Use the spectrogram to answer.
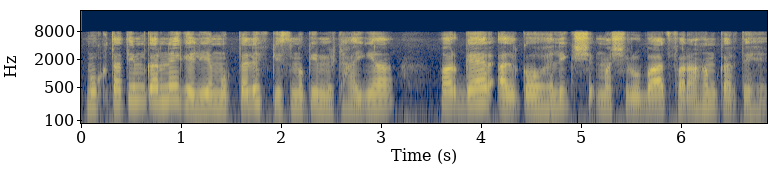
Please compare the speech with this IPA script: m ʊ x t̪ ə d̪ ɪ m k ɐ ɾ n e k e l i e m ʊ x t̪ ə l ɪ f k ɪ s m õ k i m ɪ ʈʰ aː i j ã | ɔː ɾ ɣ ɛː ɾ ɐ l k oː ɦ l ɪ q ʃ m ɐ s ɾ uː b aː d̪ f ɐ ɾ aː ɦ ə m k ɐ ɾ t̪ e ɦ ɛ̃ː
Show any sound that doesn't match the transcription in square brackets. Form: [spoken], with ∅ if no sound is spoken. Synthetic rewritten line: m ʊ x t̪ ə [t̪] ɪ m k ɐ ɾ n e k e l i e m ʊ x t̪ ə l ɪ f k ɪ s m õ k i m ɪ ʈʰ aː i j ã | ɔː ɾ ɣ ɛː ɾ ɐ l k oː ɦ l ɪ [k] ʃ m ɐ [ʃ] ɾ uː b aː [t̪] f ɐ ɾ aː ɦ ə m k ɐ ɾ t̪ e ɦ ɛ̃ː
